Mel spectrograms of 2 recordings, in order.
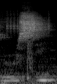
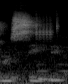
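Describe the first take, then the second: First: The name is pronounced in a French-style way. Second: The name is pronounced in a Kinyarwanda way. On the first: This is how people abroad used to say the name. "before I got to Rwanda, my name was Rusine" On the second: This is the name's original pronunciation. "the real pronunciation of your name"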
